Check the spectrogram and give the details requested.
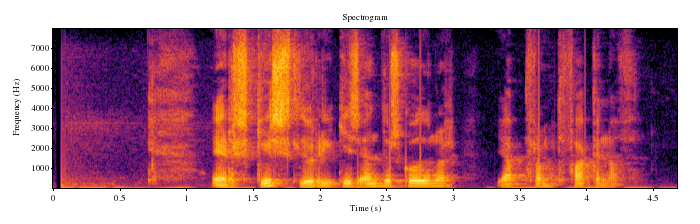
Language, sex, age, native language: Icelandic, male, 40-49, Icelandic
